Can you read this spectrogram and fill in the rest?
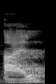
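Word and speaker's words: isle: दूसरा वर्ड है आयल, जिसका स्पेलिंग है आई एस एल ई। पहले की तरह इसमें भी एस साइलेंट है और इसके मीनिंग से टापू, द्वीप।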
